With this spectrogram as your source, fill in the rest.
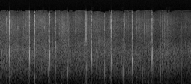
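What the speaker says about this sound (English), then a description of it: "May I suggest an applause for the two professors?" Sparse applause at an academic panel on the origins of the universe, with a handful of distinct, separate claps ringing out fairly close in an irregular rhythm.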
